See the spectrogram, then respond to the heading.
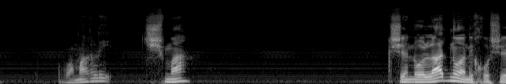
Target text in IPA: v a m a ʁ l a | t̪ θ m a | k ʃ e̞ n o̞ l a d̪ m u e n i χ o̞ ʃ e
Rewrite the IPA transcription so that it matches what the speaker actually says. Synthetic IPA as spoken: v a m a ʁ l i | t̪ ʃ m a | k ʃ e̞ n o̞ l a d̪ n u a n i χ o̞ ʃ e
